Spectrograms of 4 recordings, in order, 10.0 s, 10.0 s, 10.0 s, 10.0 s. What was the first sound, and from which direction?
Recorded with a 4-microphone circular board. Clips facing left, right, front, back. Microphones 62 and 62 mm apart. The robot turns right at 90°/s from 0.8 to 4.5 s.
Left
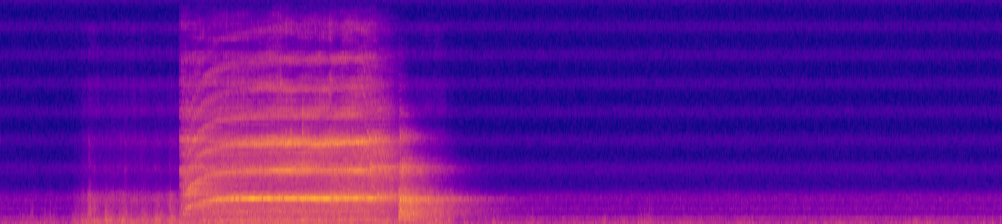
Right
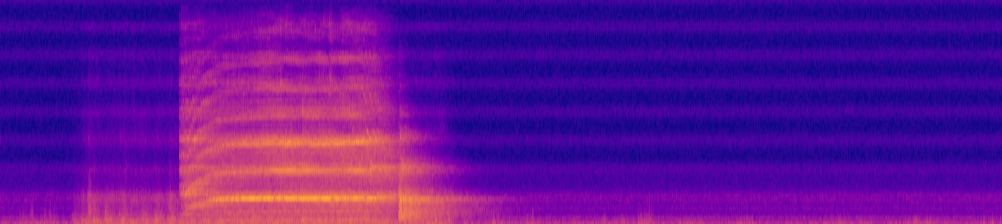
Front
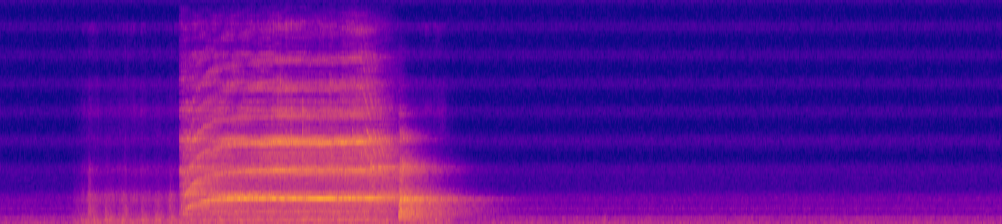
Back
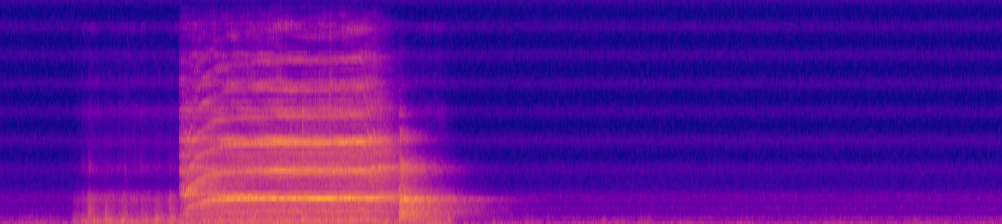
A blender, 45° left.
